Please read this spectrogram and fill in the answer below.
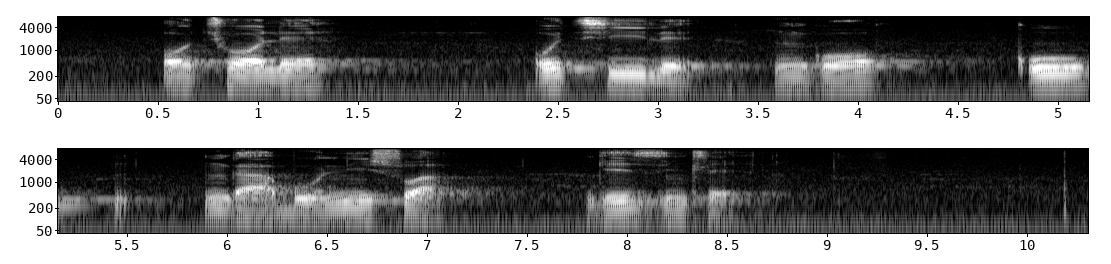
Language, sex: Zulu, male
